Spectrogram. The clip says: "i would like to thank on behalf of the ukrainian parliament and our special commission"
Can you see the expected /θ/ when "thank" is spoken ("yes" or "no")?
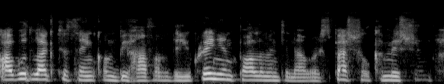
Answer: yes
